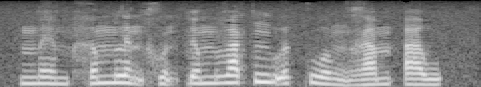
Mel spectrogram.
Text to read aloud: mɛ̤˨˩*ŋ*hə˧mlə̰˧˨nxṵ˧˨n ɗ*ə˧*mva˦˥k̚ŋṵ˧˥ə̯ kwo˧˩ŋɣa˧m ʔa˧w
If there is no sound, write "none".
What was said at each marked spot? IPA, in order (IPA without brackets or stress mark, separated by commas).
m, ə˧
